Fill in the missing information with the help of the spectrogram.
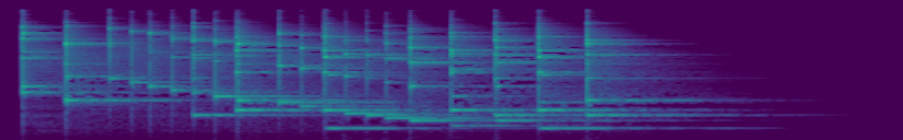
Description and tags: Xylophone scale descent improv
Short passage improvised on a Kontakt factory sample-library xylophone.
xylophone, scale, sample-instrument, melody, short-phrase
